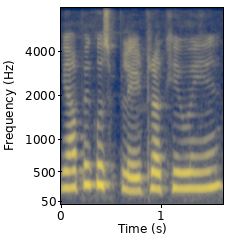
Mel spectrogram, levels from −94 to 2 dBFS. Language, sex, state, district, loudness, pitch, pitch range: Hindi, female, Bihar, Purnia, -14 LUFS, 250 Hz, 245-280 Hz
